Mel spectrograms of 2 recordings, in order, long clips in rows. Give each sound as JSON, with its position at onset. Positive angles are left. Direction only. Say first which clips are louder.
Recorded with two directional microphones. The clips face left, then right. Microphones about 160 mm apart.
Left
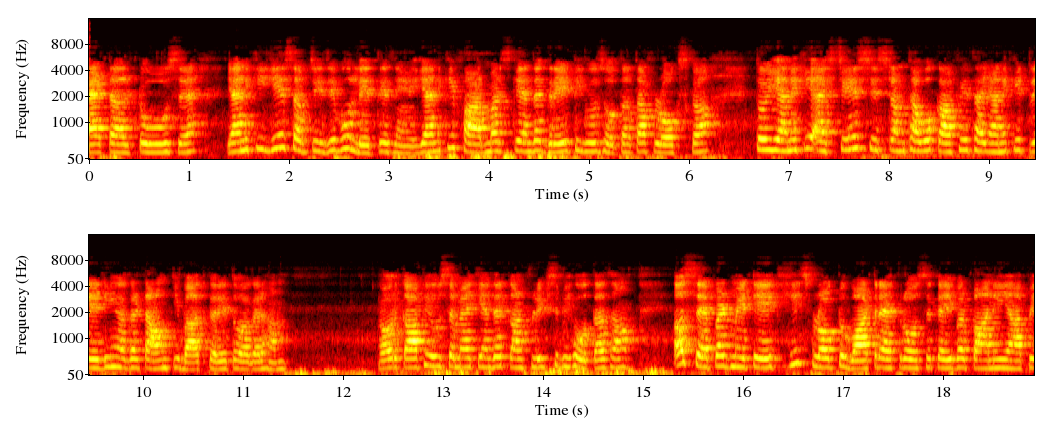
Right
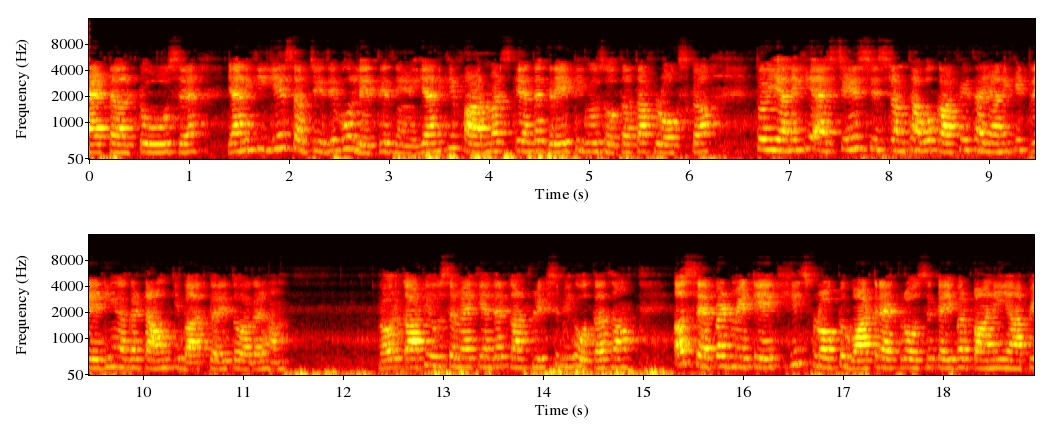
{"t": 0.2, "sound": "a woman's voice", "louder": "left 4 dB", "side_deg": 65}
{"t": 12.4, "sound": "a woman's voice", "louder": "left 1 dB", "side_deg": 65}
